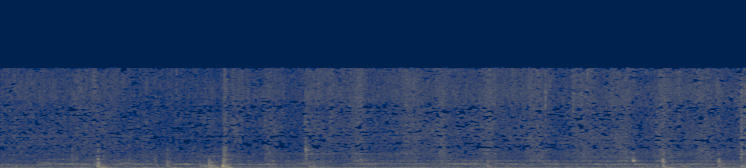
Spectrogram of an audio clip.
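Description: Wooden spatula stirring and scraping a thick, crumbly chana-dal-and-sugar-syrup mixture in a non-stick kadai, with a few light knocks against the pan, over a faint steady sizzle from the pan on the flame.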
